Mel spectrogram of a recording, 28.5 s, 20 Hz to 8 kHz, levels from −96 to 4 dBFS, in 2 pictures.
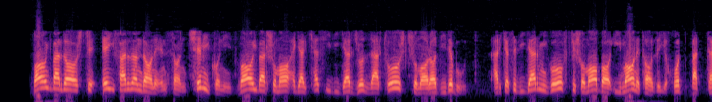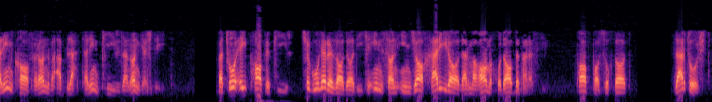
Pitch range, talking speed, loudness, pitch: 120-160 Hz, 125 wpm, -23 LUFS, 140 Hz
